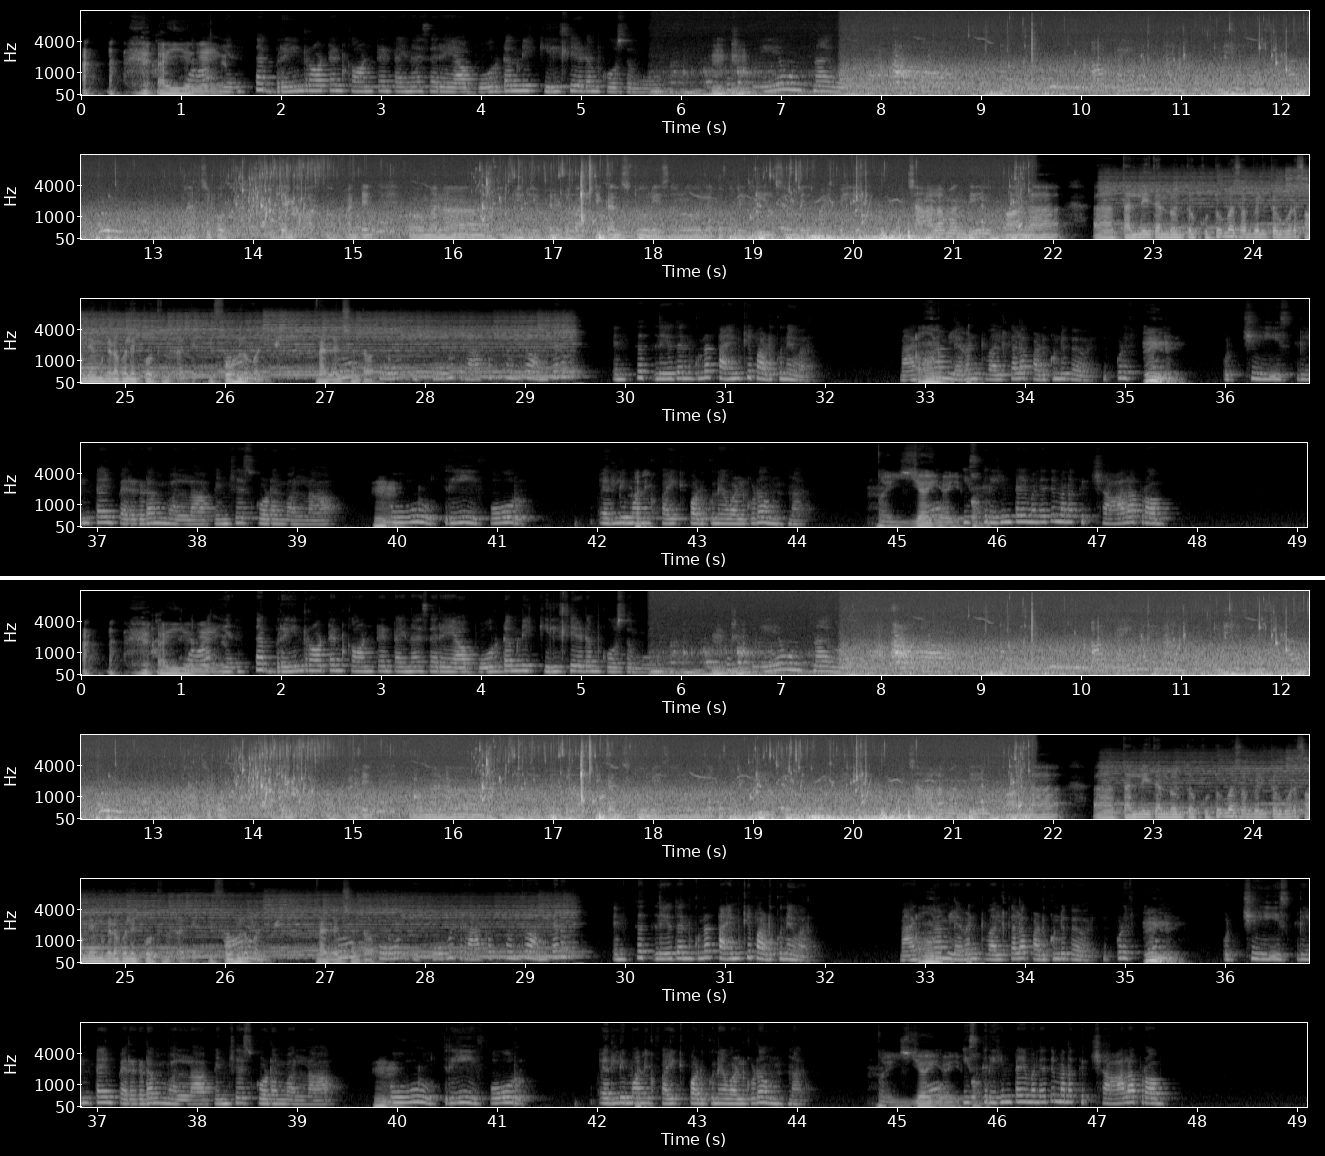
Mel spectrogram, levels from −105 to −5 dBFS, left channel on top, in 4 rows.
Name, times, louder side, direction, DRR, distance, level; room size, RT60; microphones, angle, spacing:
voice 1, 0.0-1.4 6.3-6.7 13.3-20.2 20.5-22.1 22.4-26.4 26.9-27.5 32.9-33.2 35.2-35.5 39.8-40.0 44.8-45.8, left 1 dB, 25° left, 0.8 m, -43 dB
voice 2, 0.7-5.8 6.4-8.8 9.2-9.6 10.1-12.8 26.0-26.4 27.1-29.5 29.9-31.9 32.7-35.5 36.0-39.3 39.9-41.3 42.0-44.1 45.0-47.6, right 1 dB, 30° right, 1.3 m, -50 dB
sound 1, 5.7-18.0, right 4 dB, 85° right, 0.7 m, -52 dB
sound 2, 7.6-21.8, right 1 dB, 10° right, 0.4 m, -38 dB
sound 3, 22.4-29.5, left 2 dB, 80° left, 2.8 m, -53 dB
6.1 x 4.8 x 6.7 m
head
